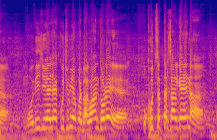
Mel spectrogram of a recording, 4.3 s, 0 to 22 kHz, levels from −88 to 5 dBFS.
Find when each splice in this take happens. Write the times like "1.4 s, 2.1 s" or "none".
none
